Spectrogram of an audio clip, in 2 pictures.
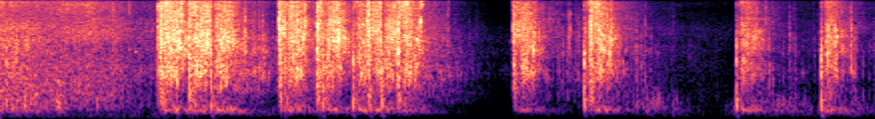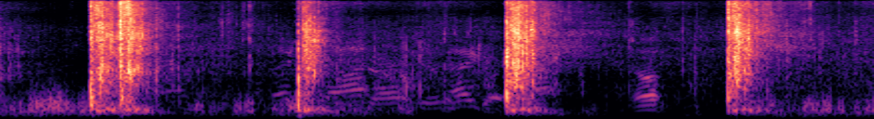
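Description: Shotguns fire at mallards during a snowy duck hunt, a rapid volley of loud close blasts followed by scattered single shots, with hunters' voices mixed in between.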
